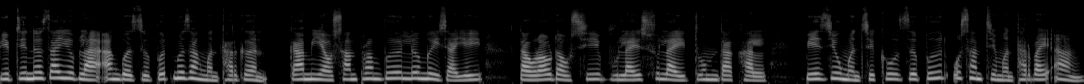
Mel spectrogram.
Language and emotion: Bodo, neutral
